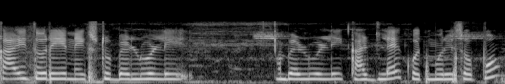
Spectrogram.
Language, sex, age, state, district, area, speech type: Kannada, female, 18-30, Karnataka, Chamarajanagar, urban, spontaneous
